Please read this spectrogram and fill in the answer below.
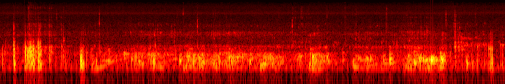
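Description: Muffled underwater sound picked up through a camera's waterproof housing: uneven water rushing and churning against the housing as the diver moves, with scattered small clicks and knocks.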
